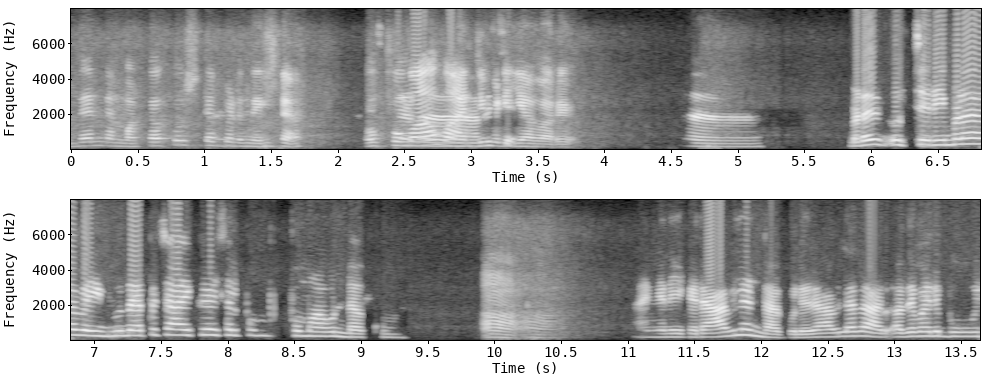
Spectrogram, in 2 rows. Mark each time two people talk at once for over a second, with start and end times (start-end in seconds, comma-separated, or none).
none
